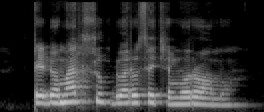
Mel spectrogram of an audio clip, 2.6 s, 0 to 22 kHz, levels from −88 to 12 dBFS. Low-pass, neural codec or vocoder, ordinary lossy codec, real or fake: none; codec, 44.1 kHz, 2.6 kbps, SNAC; none; fake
